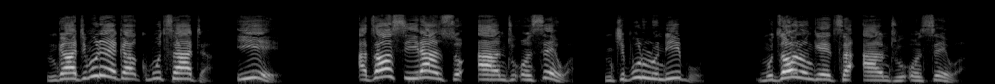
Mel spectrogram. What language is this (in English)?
Nyanja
